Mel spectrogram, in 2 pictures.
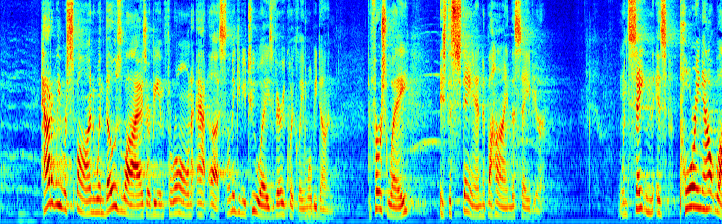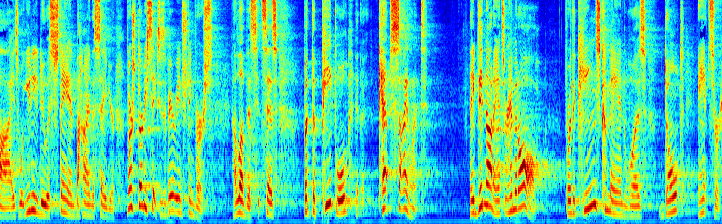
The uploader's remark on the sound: This sermon was delivered on January 3, 2024 at First Baptist Church Hendersonville, NC during the Wednesday night Bible study hour.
